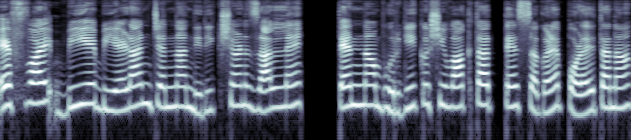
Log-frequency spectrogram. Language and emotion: Goan Konkani, neutral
